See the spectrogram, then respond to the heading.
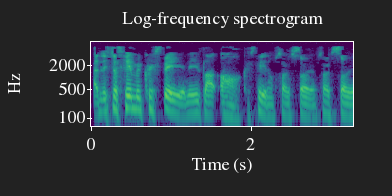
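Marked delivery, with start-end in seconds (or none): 1.6-3.3 softer, lightly imitated tearful apology; mock crying. Retelling Doctor Strange apologising to Christine, softly mock-tearful. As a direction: retell a broken apology, understated and quiet. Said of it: "like, crying".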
